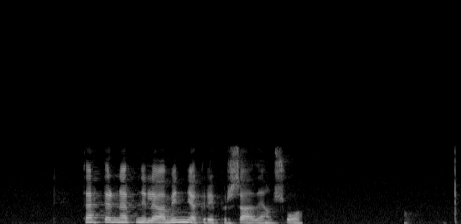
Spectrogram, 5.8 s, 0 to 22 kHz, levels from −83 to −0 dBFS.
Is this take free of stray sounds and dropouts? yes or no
yes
